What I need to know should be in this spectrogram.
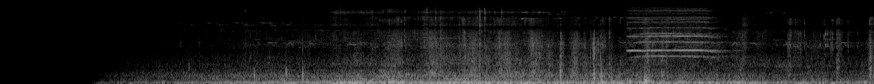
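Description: Footsteps crunch along a dirt path.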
